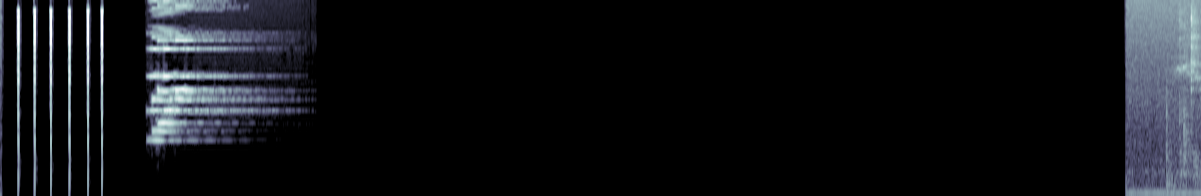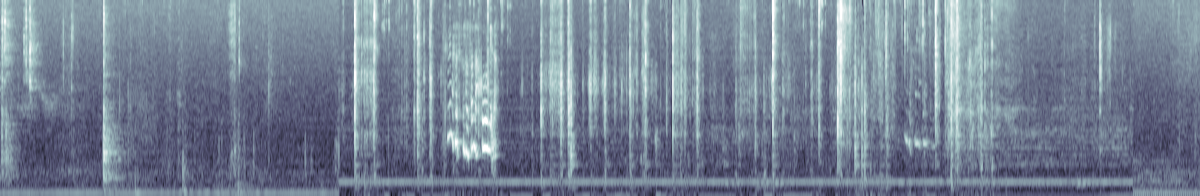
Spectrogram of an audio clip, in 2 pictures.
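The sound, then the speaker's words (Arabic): A box is opened with irregular rustling, scraping and tapping of packaging through the second half. Before it come a few sharp clicks, a brief ringing ding and a long silent gap, with no talk. “خلينا نفتح العلبة الاول وبعدين نتكلم”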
